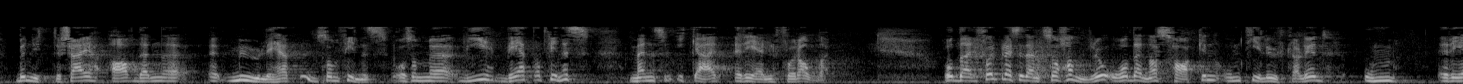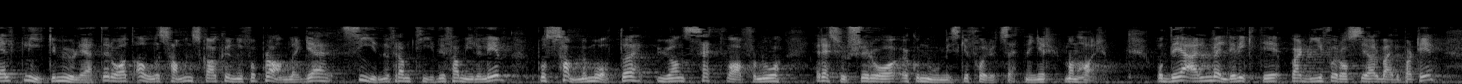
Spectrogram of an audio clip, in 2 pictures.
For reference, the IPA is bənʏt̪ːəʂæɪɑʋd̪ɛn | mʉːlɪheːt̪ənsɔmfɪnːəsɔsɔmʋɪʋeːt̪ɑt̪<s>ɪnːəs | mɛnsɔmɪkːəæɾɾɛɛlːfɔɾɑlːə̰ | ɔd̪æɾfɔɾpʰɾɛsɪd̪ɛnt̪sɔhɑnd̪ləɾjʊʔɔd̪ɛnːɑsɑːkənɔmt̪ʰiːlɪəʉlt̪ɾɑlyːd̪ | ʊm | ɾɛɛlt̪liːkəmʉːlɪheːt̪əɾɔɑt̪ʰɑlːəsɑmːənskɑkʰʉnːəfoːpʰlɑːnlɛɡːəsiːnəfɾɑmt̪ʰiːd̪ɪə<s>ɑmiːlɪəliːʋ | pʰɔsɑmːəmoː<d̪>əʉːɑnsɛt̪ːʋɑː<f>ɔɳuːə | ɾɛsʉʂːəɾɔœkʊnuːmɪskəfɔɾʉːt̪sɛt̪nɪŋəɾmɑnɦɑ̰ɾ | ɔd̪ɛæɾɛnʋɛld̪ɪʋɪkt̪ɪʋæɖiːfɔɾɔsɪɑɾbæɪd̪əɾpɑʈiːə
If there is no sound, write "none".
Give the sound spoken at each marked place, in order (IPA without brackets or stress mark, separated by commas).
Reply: f, f, t̪, f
